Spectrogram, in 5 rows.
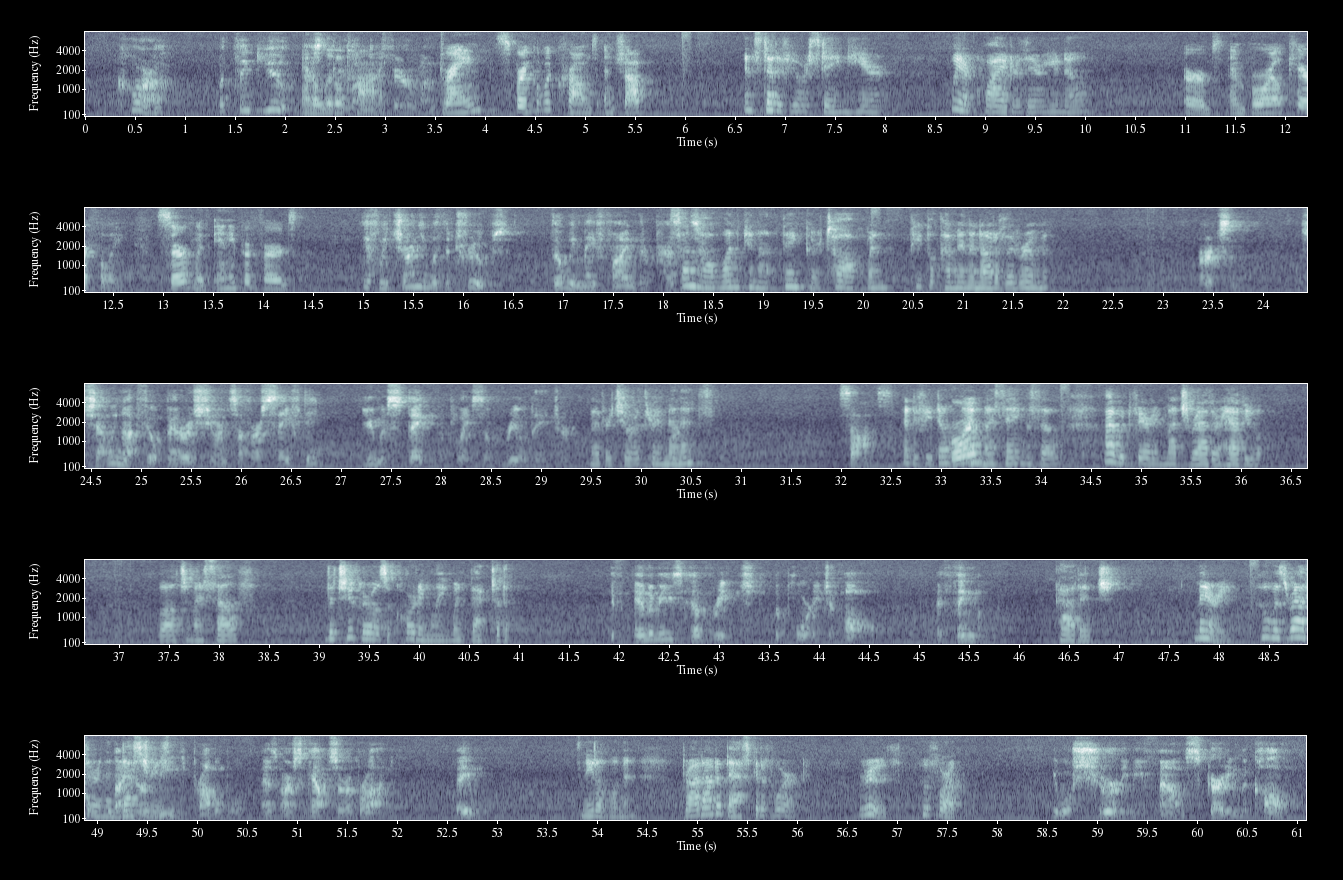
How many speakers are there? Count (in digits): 3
